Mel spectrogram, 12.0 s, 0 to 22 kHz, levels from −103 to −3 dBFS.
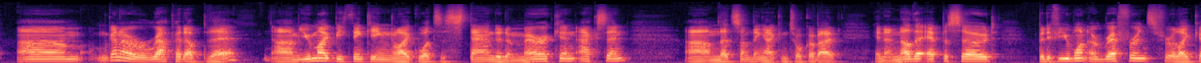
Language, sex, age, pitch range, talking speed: English, male, 20-39, 105-130 Hz, 185 wpm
